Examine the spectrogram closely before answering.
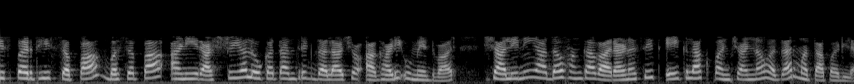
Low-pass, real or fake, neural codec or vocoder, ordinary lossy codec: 3.6 kHz; real; none; Opus, 24 kbps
